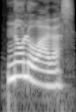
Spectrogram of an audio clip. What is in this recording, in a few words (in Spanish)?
"no Lo Hagas", spanish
